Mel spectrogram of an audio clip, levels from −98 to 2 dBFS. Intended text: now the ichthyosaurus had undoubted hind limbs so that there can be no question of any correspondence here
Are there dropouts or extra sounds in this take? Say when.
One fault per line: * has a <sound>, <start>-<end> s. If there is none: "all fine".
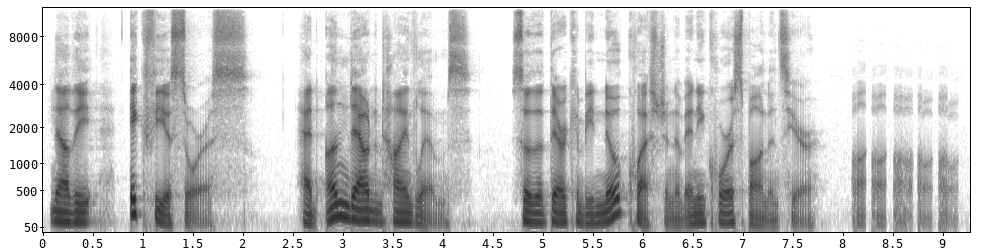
* has a laugh, 8.1-9.2 s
